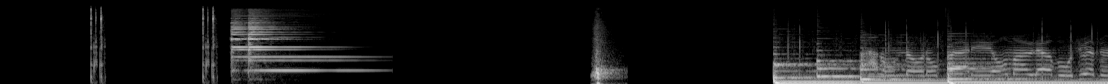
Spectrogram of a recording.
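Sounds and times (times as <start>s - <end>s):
notification bell ding: 2.3s - 4.0s.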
